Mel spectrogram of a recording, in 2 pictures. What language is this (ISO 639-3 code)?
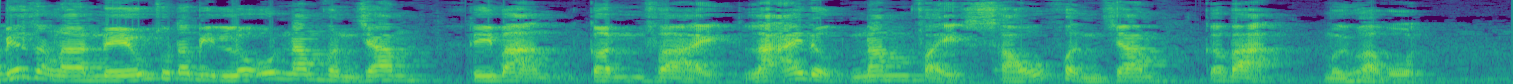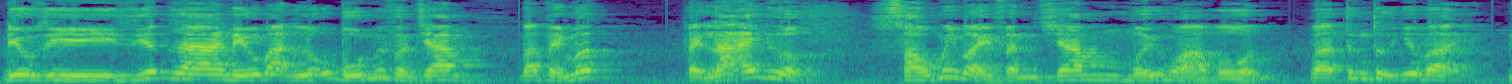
vie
